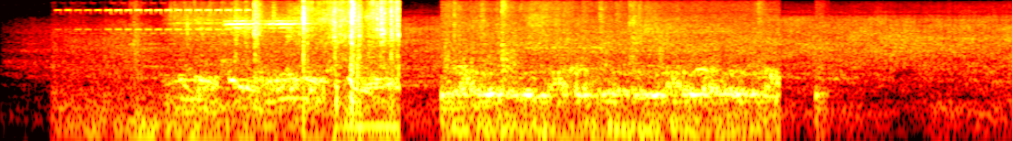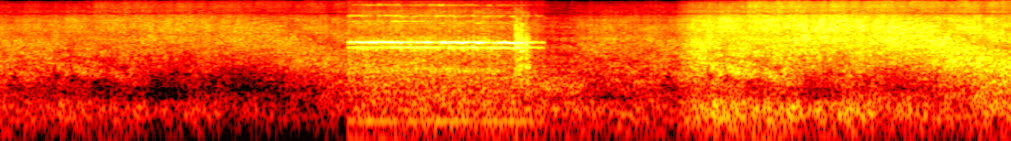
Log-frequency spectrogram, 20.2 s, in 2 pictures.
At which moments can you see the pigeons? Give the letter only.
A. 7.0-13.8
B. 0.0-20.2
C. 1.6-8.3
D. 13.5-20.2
C.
